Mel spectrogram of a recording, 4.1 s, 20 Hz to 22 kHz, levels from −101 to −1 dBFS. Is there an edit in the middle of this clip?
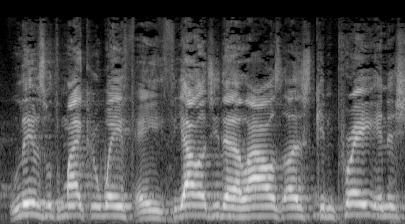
yes; 2 cuts; at 1.3 s, 3.1 s

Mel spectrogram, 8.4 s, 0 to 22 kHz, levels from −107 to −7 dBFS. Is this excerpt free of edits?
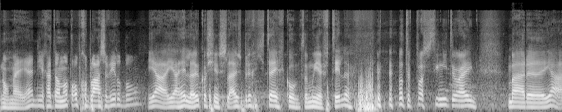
no; 1 cut; at 2.2 s

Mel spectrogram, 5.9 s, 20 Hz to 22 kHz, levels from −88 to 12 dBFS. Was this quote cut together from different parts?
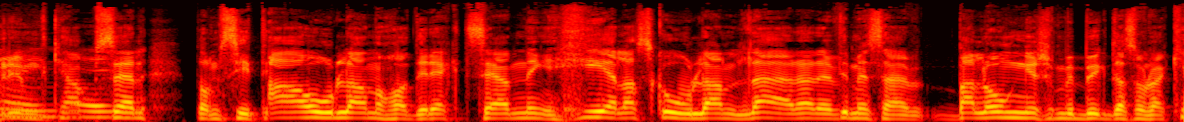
yes; 2 cuts; at 1.3 s, 4.2 s

